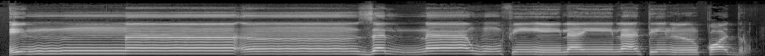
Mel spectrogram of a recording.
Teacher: انا کے اوپر جو ہے وہ چھوٹی مد ہے جس کو ہم نے 2 to 3 سیکنڈز جو ہے وہ لمبا کرنا ہے، اور ان نون مشدد ہے، یہاں پر ہم نے غنہ کرنا ہے۔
